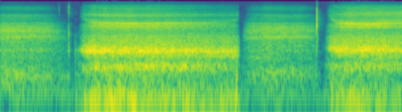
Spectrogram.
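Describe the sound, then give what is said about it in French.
A few deep breaths taken during a relaxation exercise, heard as long, steady breathy rushes of air separated by brief pauses, with no talking. “Nous respirons plusieurs fois profondément.”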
